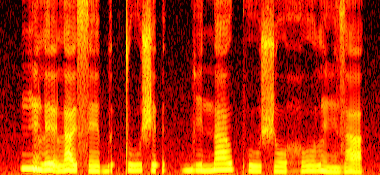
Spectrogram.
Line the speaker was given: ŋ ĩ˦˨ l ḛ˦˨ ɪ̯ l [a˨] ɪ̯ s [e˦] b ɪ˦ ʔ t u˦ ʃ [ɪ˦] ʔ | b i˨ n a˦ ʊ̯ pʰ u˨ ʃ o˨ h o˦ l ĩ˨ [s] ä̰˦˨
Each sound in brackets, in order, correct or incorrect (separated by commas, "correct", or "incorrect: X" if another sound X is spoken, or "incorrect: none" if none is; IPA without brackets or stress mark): incorrect: a̰˦˨, incorrect: e˨, correct, incorrect: z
